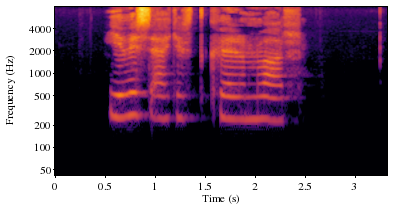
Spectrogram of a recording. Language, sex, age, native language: Icelandic, female, 11, Icelandic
